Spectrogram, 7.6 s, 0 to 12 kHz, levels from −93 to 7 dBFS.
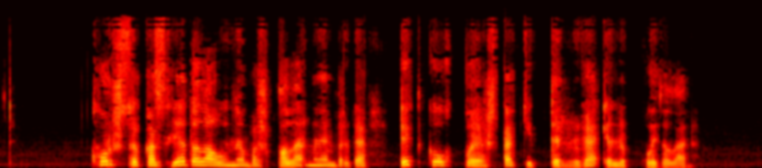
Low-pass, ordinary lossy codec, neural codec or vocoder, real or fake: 10.8 kHz; AAC, 32 kbps; codec, 44.1 kHz, 2.6 kbps, SNAC; fake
